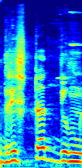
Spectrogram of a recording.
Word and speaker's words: धृष्टद्युम्न: फोड करून स्पेलिंग तयार इथे ध्रुव आहे पण बोलताना आपण दृष्टदुमन असं उच्चार करतो स्पेलिंग लिहिताना तसा लिहायला पाहिजे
